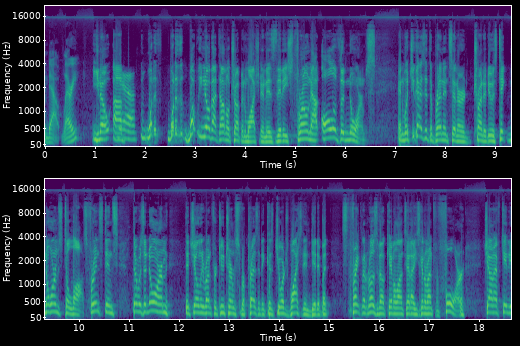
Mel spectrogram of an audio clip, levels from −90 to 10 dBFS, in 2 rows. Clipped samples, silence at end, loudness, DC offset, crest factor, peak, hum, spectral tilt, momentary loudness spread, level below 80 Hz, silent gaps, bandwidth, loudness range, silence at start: under 0.1%; 0 s; -18 LUFS; under 0.1%; 14 dB; -4 dBFS; none; -5 dB/octave; 7 LU; -54 dBFS; none; 17 kHz; 2 LU; 0 s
